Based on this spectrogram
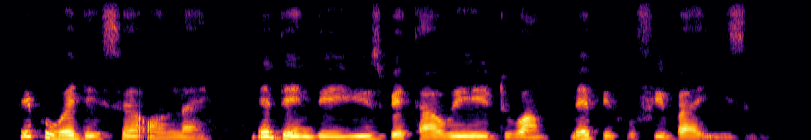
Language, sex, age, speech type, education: Nigerian Pidgin, female, 15-29, spontaneous, tertiary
